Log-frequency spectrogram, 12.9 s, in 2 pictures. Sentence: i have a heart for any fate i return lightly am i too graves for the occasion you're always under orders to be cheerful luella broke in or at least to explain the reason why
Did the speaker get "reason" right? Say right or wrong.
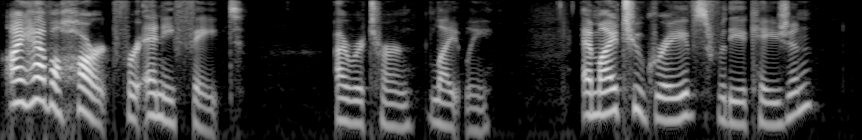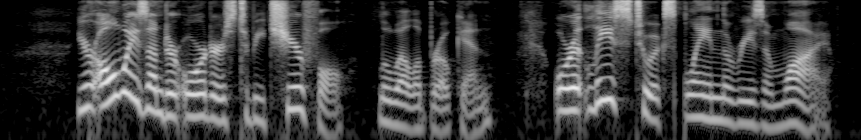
right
